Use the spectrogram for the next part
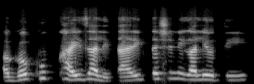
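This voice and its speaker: A woman's voice: on the high side, moderate pace, bright, forceful tone, no echo, clean studio sound. A woman voicing a busy, caring young husband who talks in an easygoing, affectionate way.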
